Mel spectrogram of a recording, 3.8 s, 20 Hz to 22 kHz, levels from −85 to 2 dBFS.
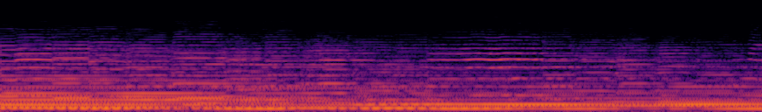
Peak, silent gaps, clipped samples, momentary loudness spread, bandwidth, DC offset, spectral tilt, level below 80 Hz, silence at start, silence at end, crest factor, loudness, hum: -16 dBFS; none; under 0.1%; 5 LU; 8 kHz; under 0.1%; -8 dB/octave; -56 dBFS; 0 s; 0 s; 12 dB; -29 LUFS; none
